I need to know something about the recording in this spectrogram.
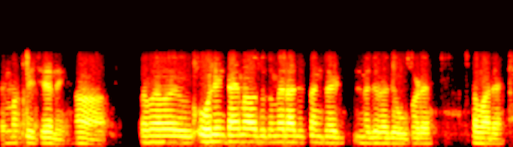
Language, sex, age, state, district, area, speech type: Gujarati, male, 18-30, Gujarat, Ahmedabad, urban, conversation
